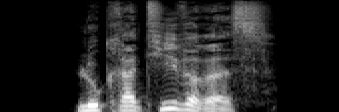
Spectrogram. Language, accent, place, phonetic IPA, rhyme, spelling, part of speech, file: German, Germany, Berlin, [lukʁaˈtiːvəʁəs], -iːvəʁəs, lukrativeres, adjective, De-lukrativeres.ogg
- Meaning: strong/mixed nominative/accusative neuter singular comparative degree of lukrativ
